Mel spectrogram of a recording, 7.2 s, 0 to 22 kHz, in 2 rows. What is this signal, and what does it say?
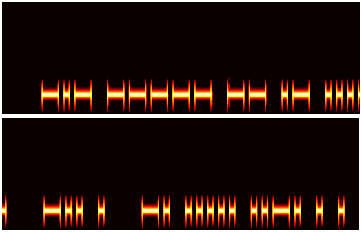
Morse code, heard as a keyed tone, about 21 wpm, 700 Hz. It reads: K0MAH DE N5FEE
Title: USA Callsign DE Callsign 22wpm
